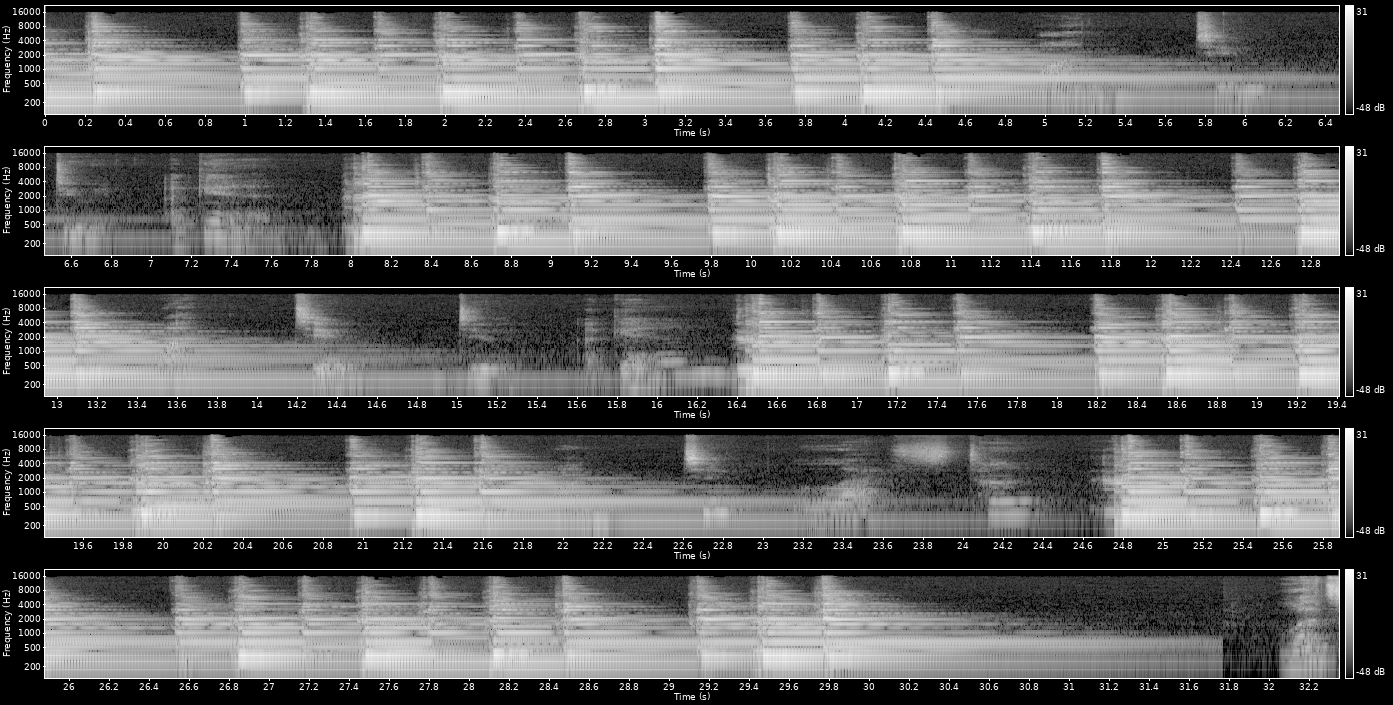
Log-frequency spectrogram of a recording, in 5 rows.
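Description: A ukulele strummed slowly in the Super Active Island Strum on a C chord changing to Csus4, played as four separate passes. Each pass is a few seconds of strums, then the chord is left to ring and fade before the next pass starts.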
